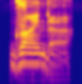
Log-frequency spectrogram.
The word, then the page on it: grinder: British English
